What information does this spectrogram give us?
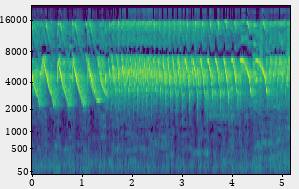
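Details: Canary singing energetically: a few sweeping downward whistles, then a long, rapid, buzzy high trill, with soft background murmur.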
